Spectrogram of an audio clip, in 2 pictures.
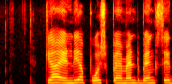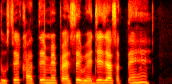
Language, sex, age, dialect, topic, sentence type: Hindi, female, 18-24, Awadhi Bundeli, banking, question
